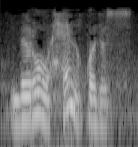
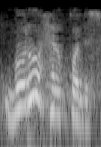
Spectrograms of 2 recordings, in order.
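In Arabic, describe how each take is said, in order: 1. أول مقطع يُنطق بحركة 'i'. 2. أول مقطع يُنطق بحركة 'u'. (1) "البيه مكسورة" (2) "كتير قوي بقى يقول لك ايه؟ ... بو"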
